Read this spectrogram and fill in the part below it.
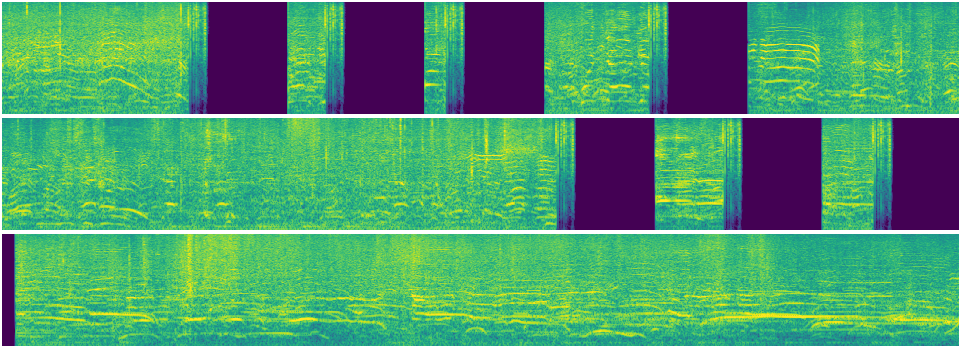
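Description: A crowd of men and women shout and chant outdoors.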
